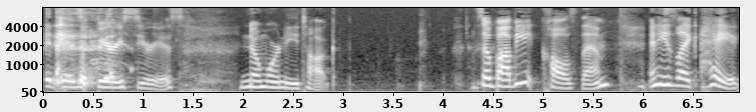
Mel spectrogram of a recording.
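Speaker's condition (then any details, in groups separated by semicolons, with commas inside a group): No condition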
